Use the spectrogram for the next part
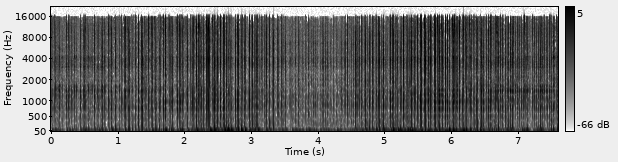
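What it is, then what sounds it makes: Faux leather saddle. Fingertips tap rapidly on a faux (fake) leather saddle, producing a dense, steady stream of soft, dull thumps with little ring. The sound is mostly low and muffled, with only slight brightness on top.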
